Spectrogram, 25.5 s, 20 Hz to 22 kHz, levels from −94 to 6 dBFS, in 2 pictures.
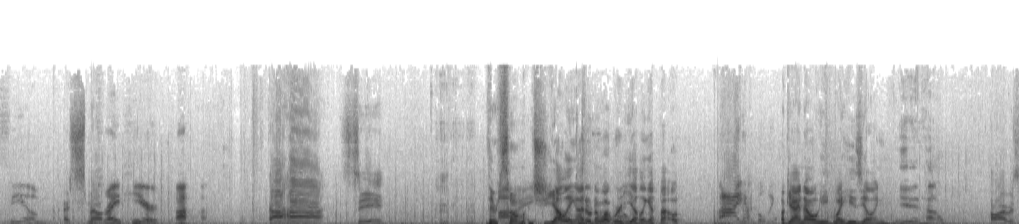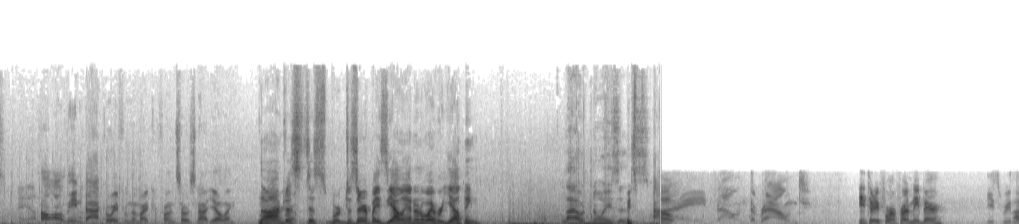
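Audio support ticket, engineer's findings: Input switched to a poorer device at 20.98 s: 20 ms gap, then band capped at 5.1 kHz, about 5 dB quieter, new noise floor; likely a narrower-band capture device.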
